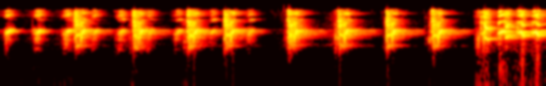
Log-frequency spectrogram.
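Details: Rosella parrot sounds used to stimulate mating: harsh, squawky chattering bursts repeated roughly twice a second, each broad and bright, with a louder, denser burst of chatter at the end.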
